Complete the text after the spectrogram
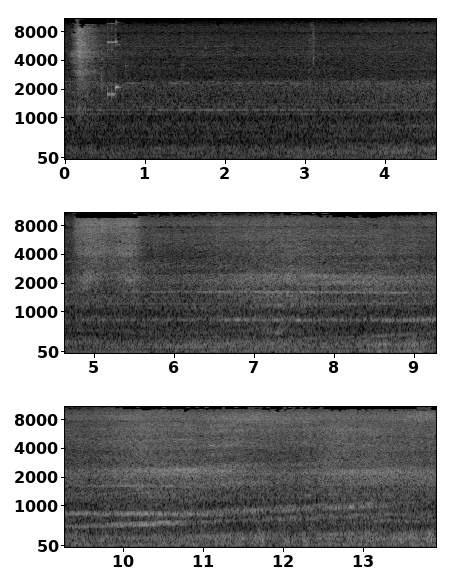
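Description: An electric train pulls away and speeds up, its motors whining higher as it goes.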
